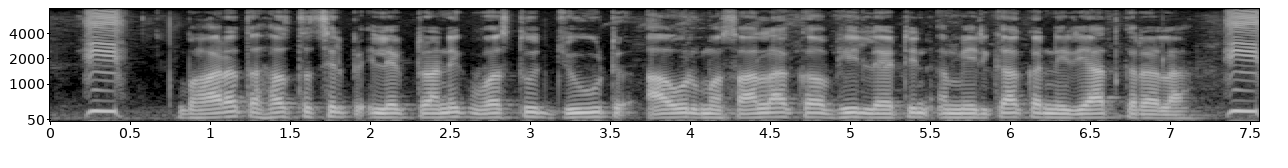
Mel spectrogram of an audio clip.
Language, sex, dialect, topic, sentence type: Bhojpuri, male, Western, banking, statement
